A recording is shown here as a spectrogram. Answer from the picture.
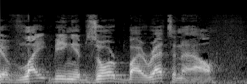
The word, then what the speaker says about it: retinal: And this operates on the basis of a pigment called retinal. And I pronounce it that way rather than retinal, which means of the retina, because retinal is an aldehyde, ends in AL.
